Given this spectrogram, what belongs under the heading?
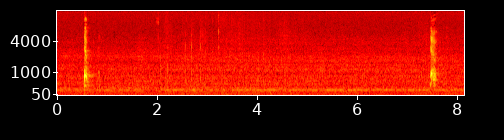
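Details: Two sharp, brief hiccups about seven seconds apart from a dog, over a quiet room hum.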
